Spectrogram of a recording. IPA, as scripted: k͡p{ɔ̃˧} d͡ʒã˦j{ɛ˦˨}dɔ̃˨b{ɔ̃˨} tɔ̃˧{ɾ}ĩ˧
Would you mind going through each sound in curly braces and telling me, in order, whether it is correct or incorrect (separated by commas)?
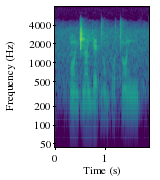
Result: correct, correct, incorrect, correct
